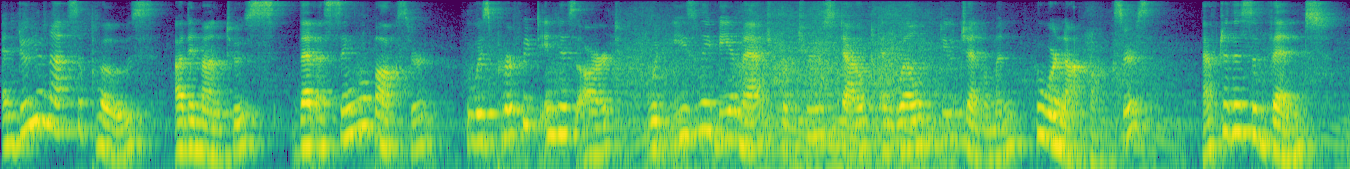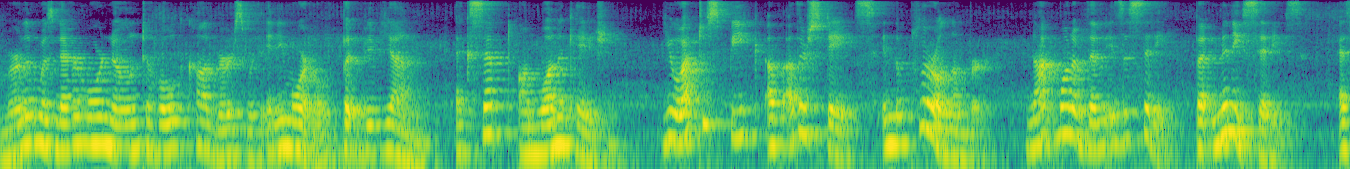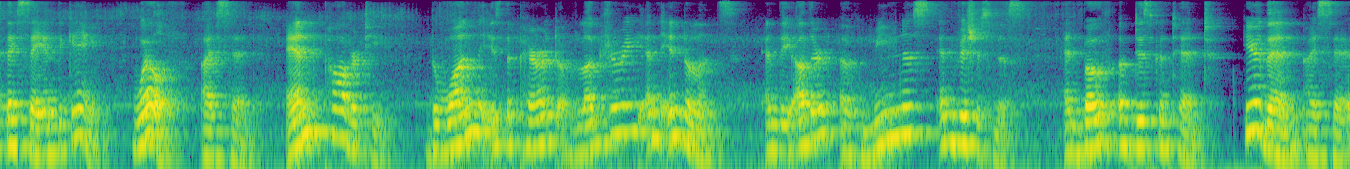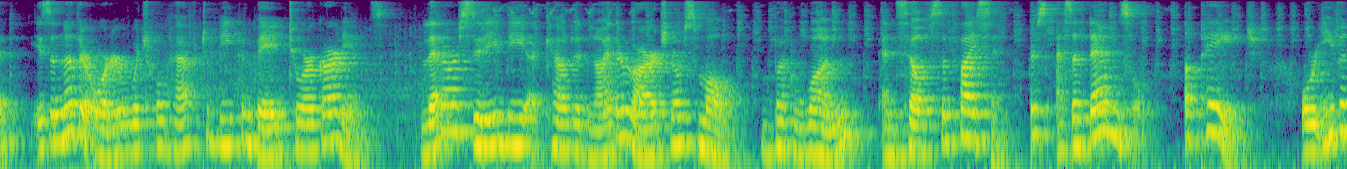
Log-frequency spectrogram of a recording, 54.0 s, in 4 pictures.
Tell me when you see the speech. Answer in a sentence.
You can hear the speech from 0.0 to 53.9 s.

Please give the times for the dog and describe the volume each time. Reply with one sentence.
The dog can't be heard in this clip.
